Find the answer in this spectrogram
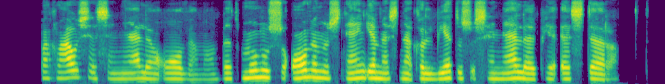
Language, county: Lithuanian, Vilnius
